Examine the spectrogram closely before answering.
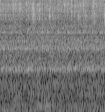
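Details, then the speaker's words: Toilet tank refilling after replacing a slow-filling fill valve (old hose broken off) with a new universal adjustable one, water turned fully on: steady hiss with faint whistle, no chatter or hammering, no leaks; valve refilling normally. "And while it's filling up, just ensure that you have no leaks. Looks good so far."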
